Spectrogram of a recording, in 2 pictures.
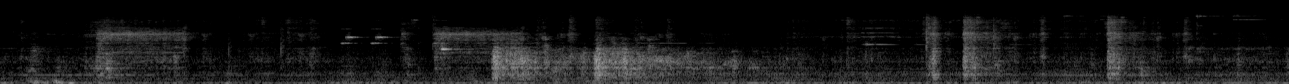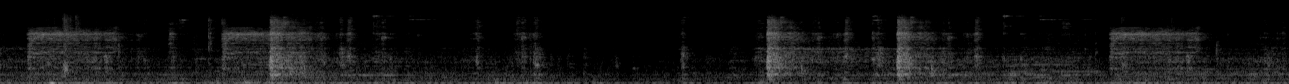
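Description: Gunshots and game sounds play through a television's speakers.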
